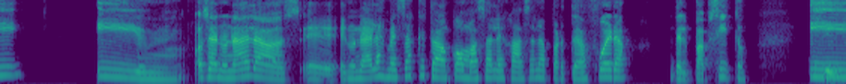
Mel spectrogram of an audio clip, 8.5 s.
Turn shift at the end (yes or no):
no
